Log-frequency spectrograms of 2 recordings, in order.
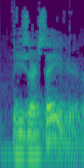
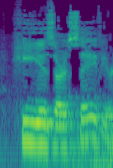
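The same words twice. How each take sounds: First: Said in the usual way. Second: "He" lifted higher and hit first; stress on HE. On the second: Shown as a demonstration. Preacher insisting to the congregation that He alone saves, stress on "He". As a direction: lean hard on "He", the rest falling away. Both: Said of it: "You understand the emphasis?".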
